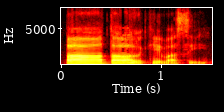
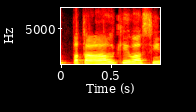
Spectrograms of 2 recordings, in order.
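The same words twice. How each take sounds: First: "ਪਾਤਾਲ" with long paa; long first vowel. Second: "ਪਤਾਲ" with short pa, said quickly; short first vowel. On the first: Teacher corrects it, "ਪਾਤਾਲ" with long paa. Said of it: "ਪੱਪੇ ਨੂੰ ਕੰਨਾ ਹੈਗਾ". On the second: Teacher shows the mistake, "ਪਤਾਲ" with short pa. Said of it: "ਪਤਾਲ ਕੇ ਵਾਸੀ ਨਹੀਂ ਕਹਿਣਾ". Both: Shown as a demonstration.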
